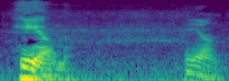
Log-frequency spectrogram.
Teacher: And also in situations where, either because of stress or because of the voicing of the consonant following kit, you might get some of this lengthening that leads to what we've sometimes called a drawl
